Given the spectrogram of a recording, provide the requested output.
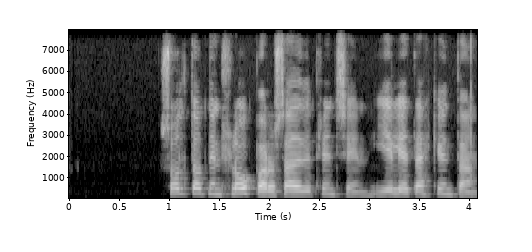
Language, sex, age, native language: Icelandic, female, 40-49, Icelandic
